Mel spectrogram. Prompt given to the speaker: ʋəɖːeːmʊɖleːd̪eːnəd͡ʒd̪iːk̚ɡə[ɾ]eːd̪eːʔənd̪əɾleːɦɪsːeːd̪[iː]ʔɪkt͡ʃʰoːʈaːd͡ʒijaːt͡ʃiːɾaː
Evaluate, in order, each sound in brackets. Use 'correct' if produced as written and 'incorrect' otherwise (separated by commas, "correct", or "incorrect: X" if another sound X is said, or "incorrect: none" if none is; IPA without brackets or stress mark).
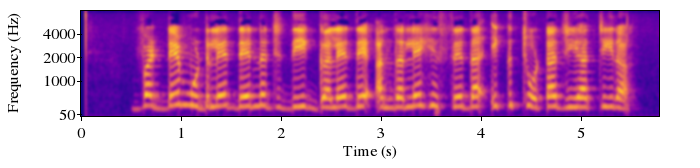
incorrect: l, incorrect: aː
